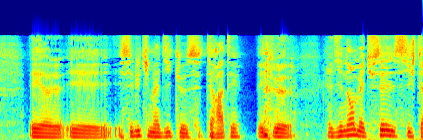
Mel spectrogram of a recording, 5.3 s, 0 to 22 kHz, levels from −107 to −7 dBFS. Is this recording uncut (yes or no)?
yes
